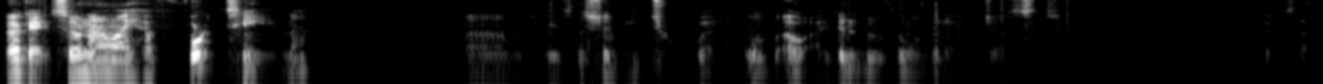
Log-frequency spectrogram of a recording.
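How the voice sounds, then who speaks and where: Slow, halting man narrating solo roleplay. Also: mid-range voice, very animated, breathy edge. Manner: hesitant, halting, trailing off mid-thought. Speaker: solo tabletop game player and streamer. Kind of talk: improvised live commentary on a solo roleplaying game, thinking aloud.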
